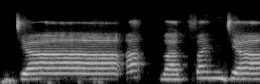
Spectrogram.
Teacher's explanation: یہ تب آتی ہے جبکہ الف مدہ مدہ لیٹر، اب یہ الف مدہ ہے نا چونکہ اس کے پہلے زبر آ رہی ہے، تو جب مدہ لیٹر کے نیکسٹ میں حمزہ لیٹر آ جائے تو پھر یہ مد متصل آتی ہے، اور اس کو کھینچ کے پڑھتے ہیں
